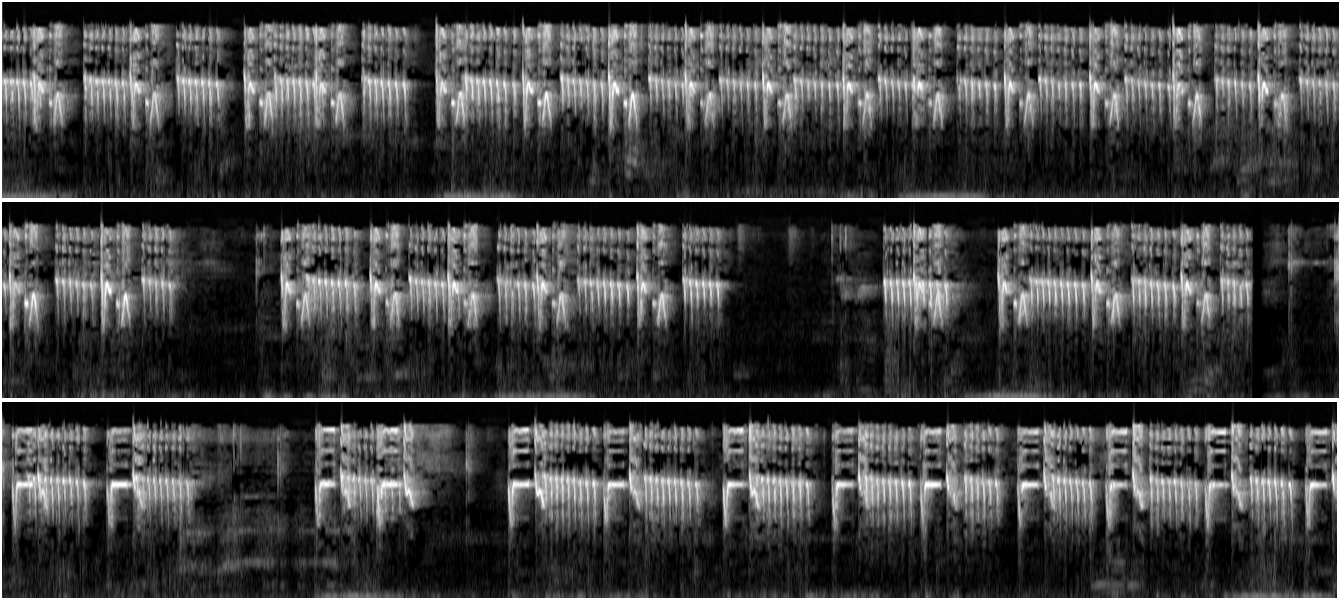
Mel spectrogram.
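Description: A caged prenjak singing: a fast, sharp chirping call repeated several times a second in long runs, with short pauses between runs.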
